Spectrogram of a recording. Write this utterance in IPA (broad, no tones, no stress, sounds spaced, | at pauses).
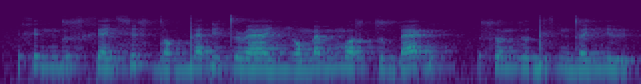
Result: x ɛ ɡ n d o s x ɛ lʲ s ʉ s d ɔ ɡ d æ ɗ i t ɹ æ ʎ ɔ m æ b m ɔ s t u b ɾ æ ɡ | s o n z u d i s n d œ lʲ n ʉ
